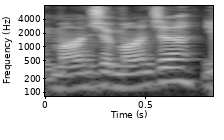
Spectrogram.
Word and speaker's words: Mangia Mangia: Did I say it right? Manja Manja? – You did.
